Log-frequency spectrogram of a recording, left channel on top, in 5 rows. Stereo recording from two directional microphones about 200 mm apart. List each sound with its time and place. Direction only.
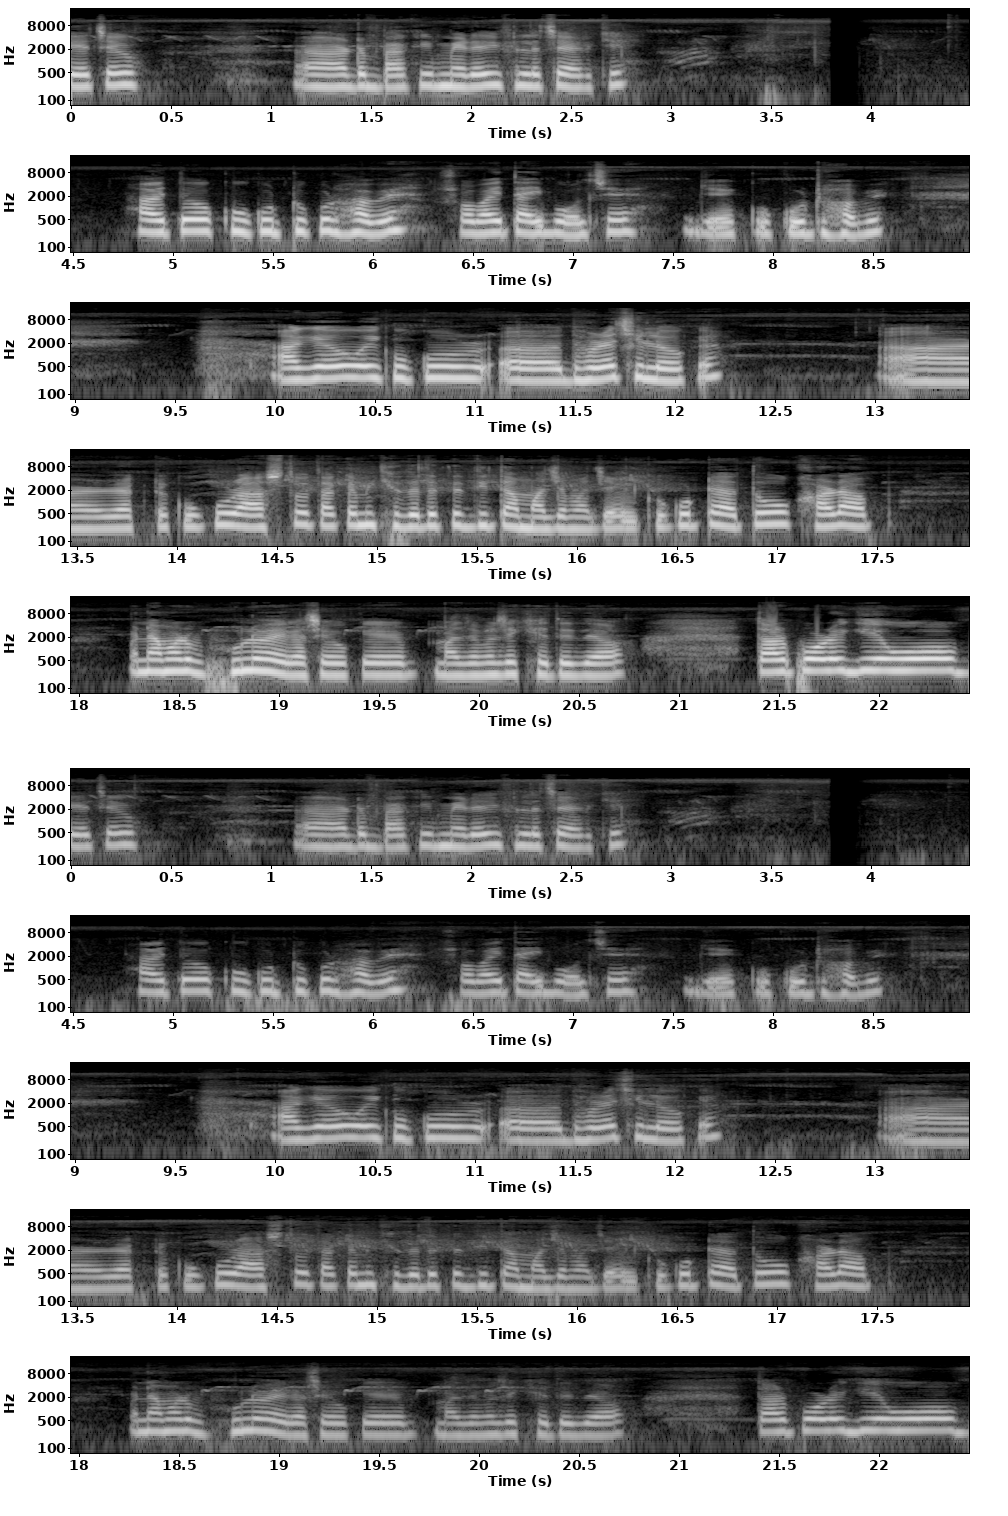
0.0 s speech: 20° left (ahead or behind)
4.7 s speech: 25° left (ahead or behind)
